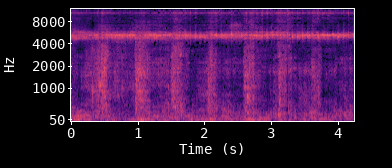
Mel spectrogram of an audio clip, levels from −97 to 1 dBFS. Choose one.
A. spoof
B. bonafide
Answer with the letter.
A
